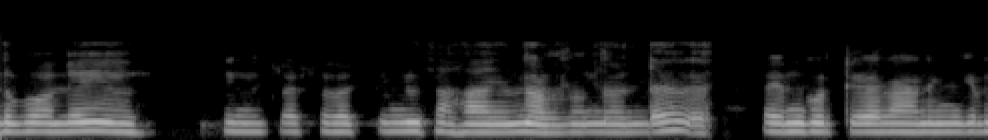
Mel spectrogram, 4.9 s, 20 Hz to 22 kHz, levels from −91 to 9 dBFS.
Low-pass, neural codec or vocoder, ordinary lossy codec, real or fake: 7.2 kHz; codec, 16 kHz, 2 kbps, FunCodec, trained on Chinese and English, 25 frames a second; none; fake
